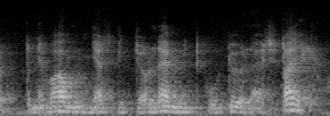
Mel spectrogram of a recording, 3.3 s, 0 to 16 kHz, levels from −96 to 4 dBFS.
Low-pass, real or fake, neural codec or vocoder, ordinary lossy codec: 14.4 kHz; real; none; none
